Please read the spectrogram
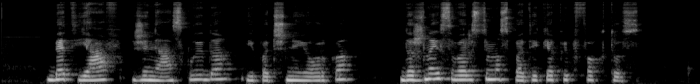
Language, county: Lithuanian, Panevėžys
